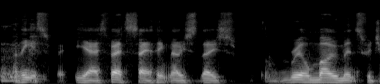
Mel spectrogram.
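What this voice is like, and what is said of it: Usual voice. Nothing is said of it.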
